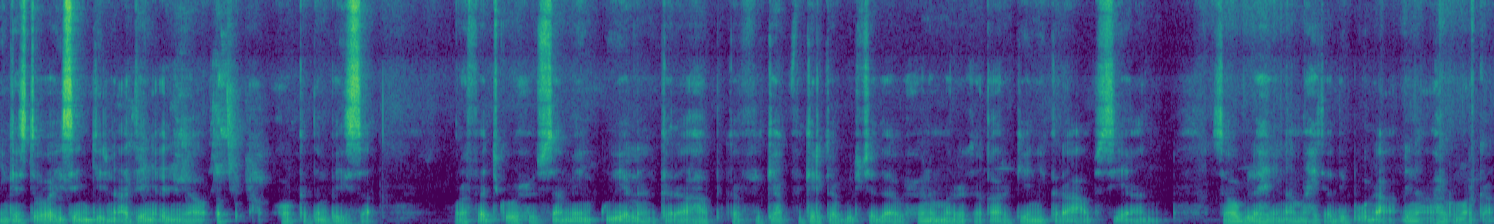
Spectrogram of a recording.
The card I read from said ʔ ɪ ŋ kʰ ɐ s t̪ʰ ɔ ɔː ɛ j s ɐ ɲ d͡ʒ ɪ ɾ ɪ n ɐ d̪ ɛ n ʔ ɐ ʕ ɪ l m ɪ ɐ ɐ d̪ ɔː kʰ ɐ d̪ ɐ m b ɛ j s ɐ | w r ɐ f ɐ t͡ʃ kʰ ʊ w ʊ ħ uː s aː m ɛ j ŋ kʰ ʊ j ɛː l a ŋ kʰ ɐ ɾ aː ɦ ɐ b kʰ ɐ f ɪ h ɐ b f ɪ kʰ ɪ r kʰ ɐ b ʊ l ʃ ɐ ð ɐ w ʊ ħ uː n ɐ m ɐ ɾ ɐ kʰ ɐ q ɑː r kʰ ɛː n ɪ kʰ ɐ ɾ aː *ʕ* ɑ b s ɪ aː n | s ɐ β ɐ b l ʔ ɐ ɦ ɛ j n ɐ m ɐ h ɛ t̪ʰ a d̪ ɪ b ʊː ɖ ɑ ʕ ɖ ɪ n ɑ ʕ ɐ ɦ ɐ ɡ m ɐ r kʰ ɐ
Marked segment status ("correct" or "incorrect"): correct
